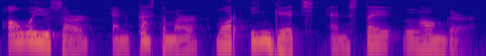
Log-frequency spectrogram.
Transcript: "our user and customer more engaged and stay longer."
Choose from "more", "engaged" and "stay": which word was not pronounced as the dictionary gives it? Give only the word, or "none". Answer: engaged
